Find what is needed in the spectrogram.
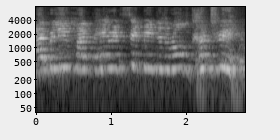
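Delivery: high, loud British schoolboy; shocked British accent. Acted. New boy in the wrong class, shocked British accent. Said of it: "And I was shocked".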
